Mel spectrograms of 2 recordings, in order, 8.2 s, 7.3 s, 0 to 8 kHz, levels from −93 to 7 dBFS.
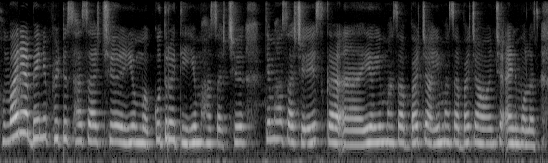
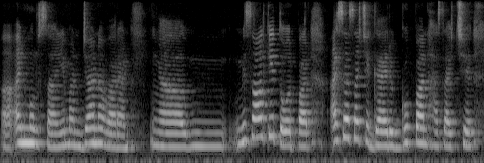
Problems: constant background noise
